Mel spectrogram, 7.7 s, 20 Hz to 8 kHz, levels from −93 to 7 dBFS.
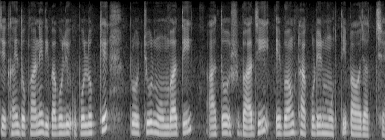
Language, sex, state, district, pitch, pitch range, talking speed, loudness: Bengali, female, West Bengal, Kolkata, 170 Hz, 160-185 Hz, 100 wpm, -18 LUFS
